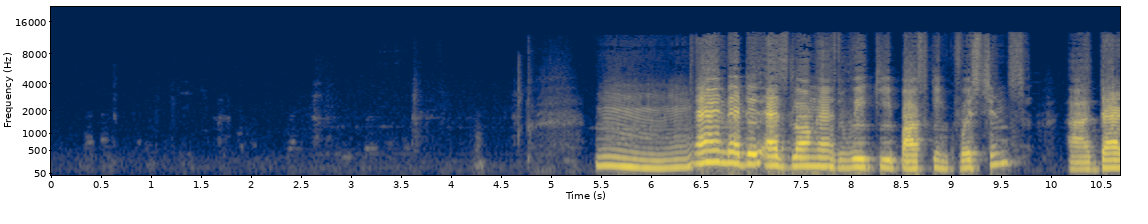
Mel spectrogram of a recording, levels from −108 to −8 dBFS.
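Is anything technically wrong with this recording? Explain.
Yes. The speech has been through an Opus call path, whose band limit near 12 kHz and coding texture fit a rate around 32 kbps, and it shows four kinds of network fault.

Lost packet rebuilt from error correction, at 5.65 s: one 20 ms packet went missing, but the following packet carried a low-bitrate copy of it, which the decoder played in its place. Nothing drops out, so there is no gap. For that instant the sound just turns grainier and noisier. This is what separates it from concealment, where the missing audio is invented by stretching out whatever came before, not decoded from a copy.

Short concealed packet loss, at 6.79–6.83 s, 7.79–7.83 s, 7.83–7.87 s, 9.88–9.93 s and 9.93–9.96 s: each time, about 20 ms of audio arrived too late or not at all. The receiver carried the last sound forward, then blended back into the real signal. 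You hear a brief smear or wobble, and a short consonant can drop out. Two of these come back to back, at 7.79 s and at 9.88 s, so the smear there lasts a little longer.

Burst of packet loss, at 7.71–7.79 s: about 60 ms went missing in a single stretch, and the two short losses above follow straight after it. The concealer held the last sound and faded it as the hole went on, giving a held buzz or fading hiss that runs to about 7.87 s. The speech then picks up further along, with that part simply gone. The length and the fading are what set it apart from the smear of a short loss.

Repeated packet loss (robotic sound), at 8.63–8.82 s: five gaps, none longer than about 21 ms, follow so closely that roughly half of this 0.19 s stretch is patched audio. The patches keep interrupting one another, so the speech sounds choppy, with pieces missing. A single short loss leaves one isolated smear, whereas here the patches fall in a rapid run.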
